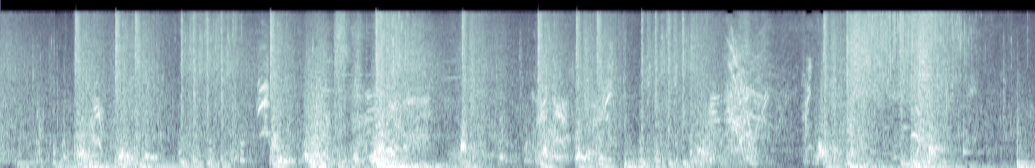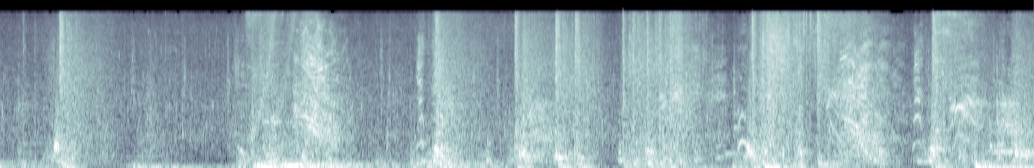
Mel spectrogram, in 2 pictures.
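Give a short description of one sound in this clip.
Staffs strike and clash with sharp, heavy blows.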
